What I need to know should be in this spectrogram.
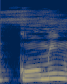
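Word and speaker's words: combing: आई एम कोमिंग my hair. कोमिंग को मिंग। ऐसे बोलना है। ठीक है? बी हमेशा साइलेंट होता है। स्पेलिंग में आता है। लेकिन बोलते वक्त उच्चारण में नहीं आता।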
